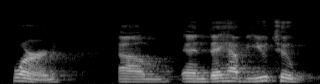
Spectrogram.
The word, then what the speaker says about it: Phlearn: It's Phlearn, and they have a YouTube channel.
